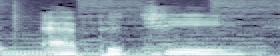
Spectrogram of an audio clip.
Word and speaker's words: apogee: You could say that I am at the apogee of my smoking experience. – And how would one spell apogee? – A-P-O-G-E-E.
